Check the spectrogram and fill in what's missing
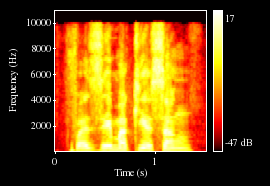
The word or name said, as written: Faze maquiacam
